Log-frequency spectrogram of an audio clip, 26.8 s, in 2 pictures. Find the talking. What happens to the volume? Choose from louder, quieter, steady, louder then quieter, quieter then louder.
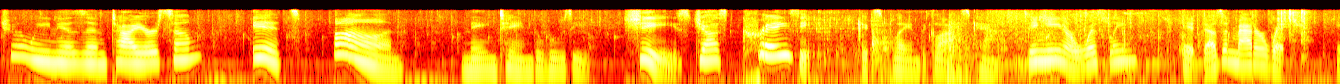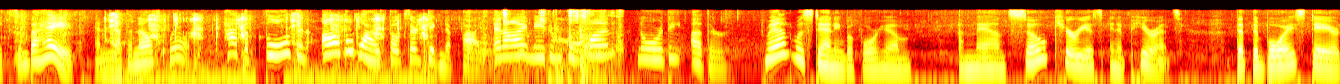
steady.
